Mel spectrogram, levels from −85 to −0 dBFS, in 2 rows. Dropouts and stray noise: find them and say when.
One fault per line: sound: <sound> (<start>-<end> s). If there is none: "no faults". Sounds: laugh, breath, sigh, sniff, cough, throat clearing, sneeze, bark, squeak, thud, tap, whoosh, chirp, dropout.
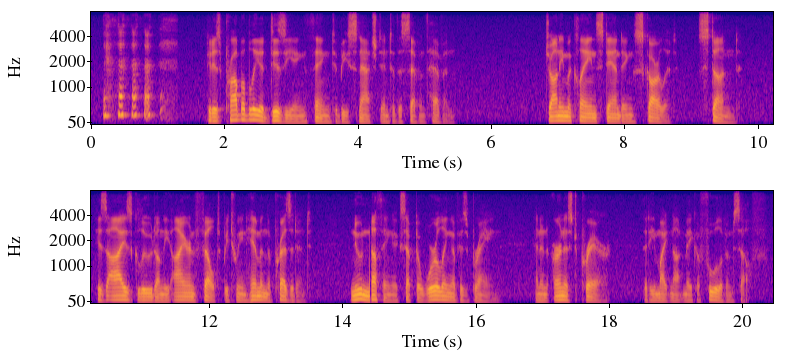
sound: laugh (0.2-1.3 s)
sound: dropout (14.4-14.4 s)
